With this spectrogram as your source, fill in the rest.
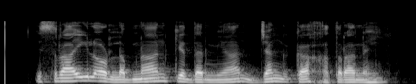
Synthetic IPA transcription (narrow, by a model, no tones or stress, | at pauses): ɪsɾaːiːlɔːɾlɐbnaːnked̪ɐɾmijaːnd͡ʒɐ̃ŋɡkaxɐt̪ɾanɐɦĩː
